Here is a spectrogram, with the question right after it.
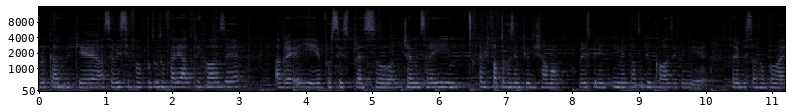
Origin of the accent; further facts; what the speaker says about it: Lucca, Tuscany, Italy; also born or lived in Belgium; ho 18 anni e abito a Lucca da quando sono piccola. Prima però sono nata in Belgio e mia madre è tunisina, quindi mi sento anche molto tunisina. Mio padre è tedesco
